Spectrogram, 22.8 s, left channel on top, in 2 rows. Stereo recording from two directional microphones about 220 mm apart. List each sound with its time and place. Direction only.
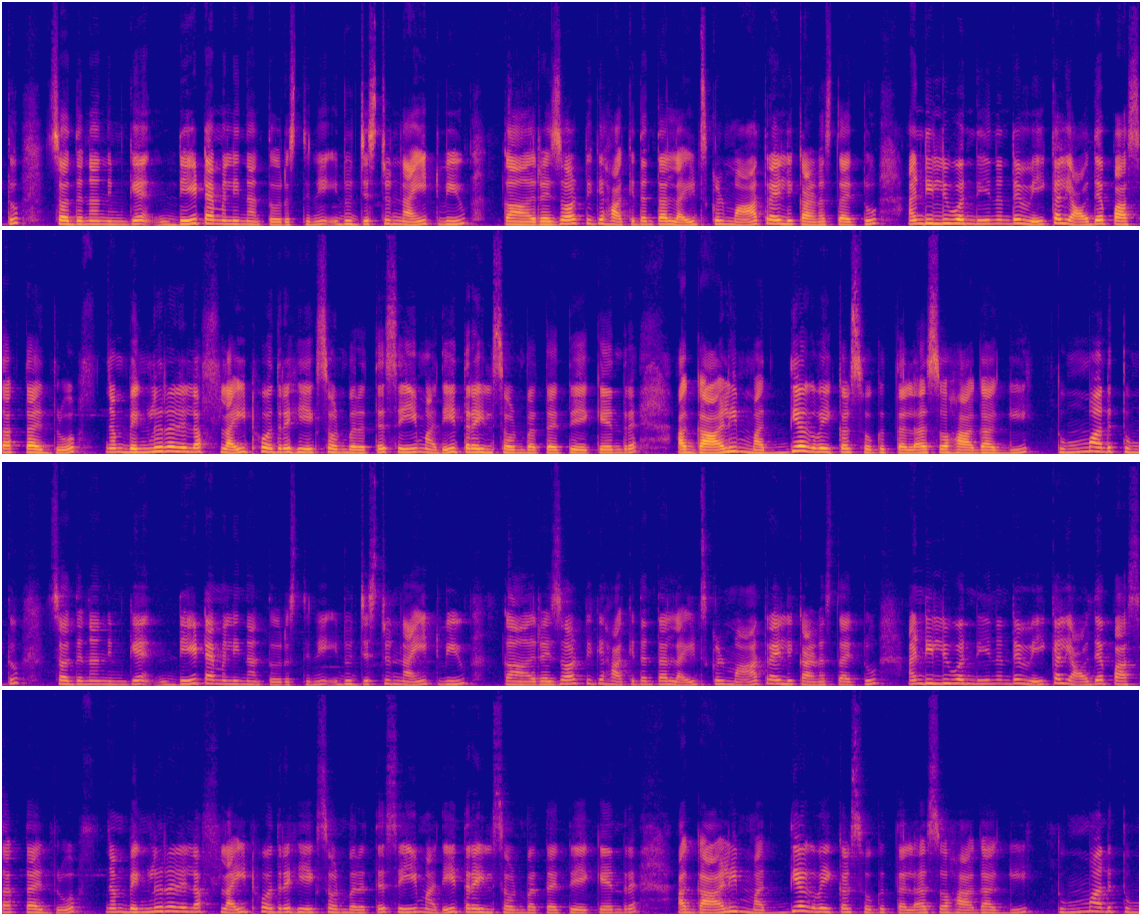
0.0 s a woman's voice: 30° left (ahead or behind)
